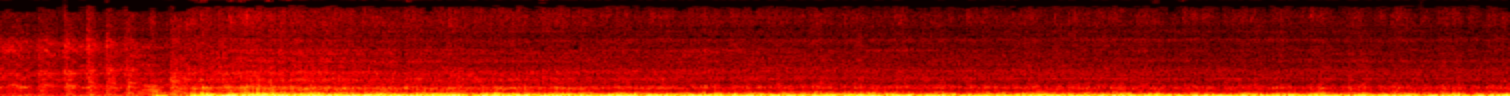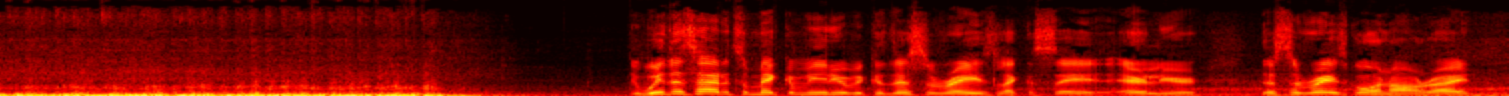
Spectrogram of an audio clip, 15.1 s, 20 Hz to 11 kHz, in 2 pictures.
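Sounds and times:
vee eight engine with choppy idle: 0.0 - 10.1.

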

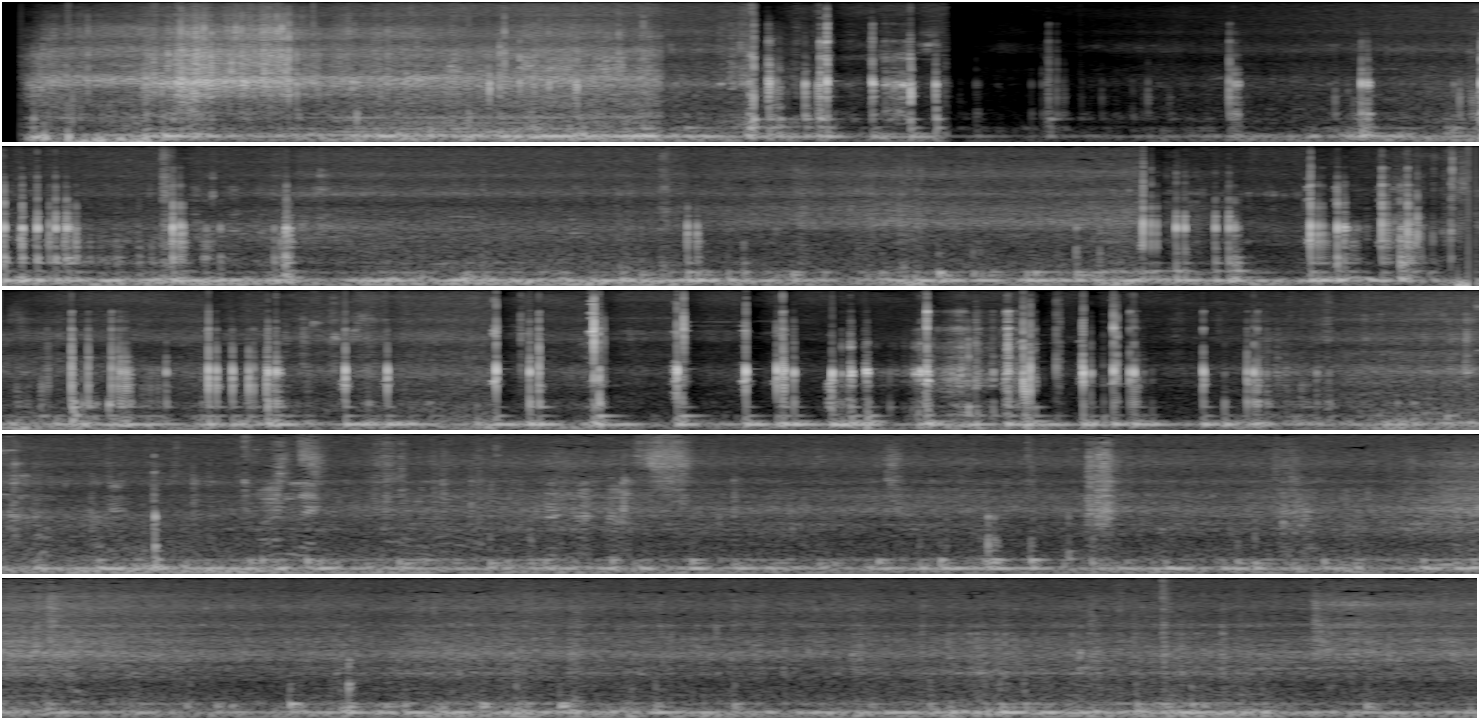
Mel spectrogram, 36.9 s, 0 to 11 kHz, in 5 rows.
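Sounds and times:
spray and wind: 0.1 - 3.8, 6.4 - 36.9
outboard motor running: 0.1 - 36.9
sharp knocks and clatters: 0.8 - 9.0, 10.7 - 29.9.

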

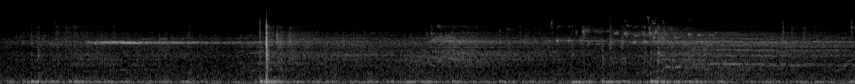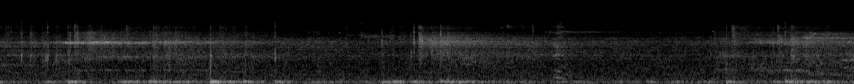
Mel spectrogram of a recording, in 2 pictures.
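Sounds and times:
short whistle tone: 0.9 - 2.4.

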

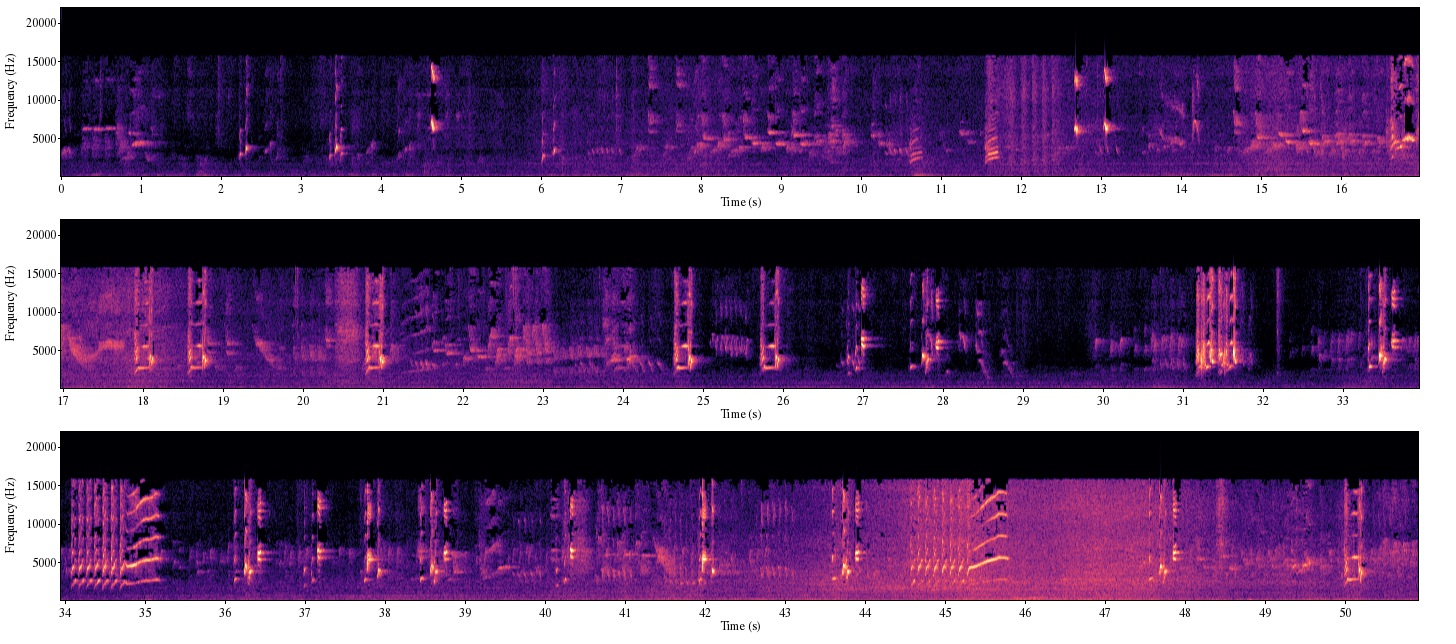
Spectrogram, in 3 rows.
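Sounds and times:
goldfinch twittering and trilling: 33.3 - 45.9, 47.5 - 50.9.

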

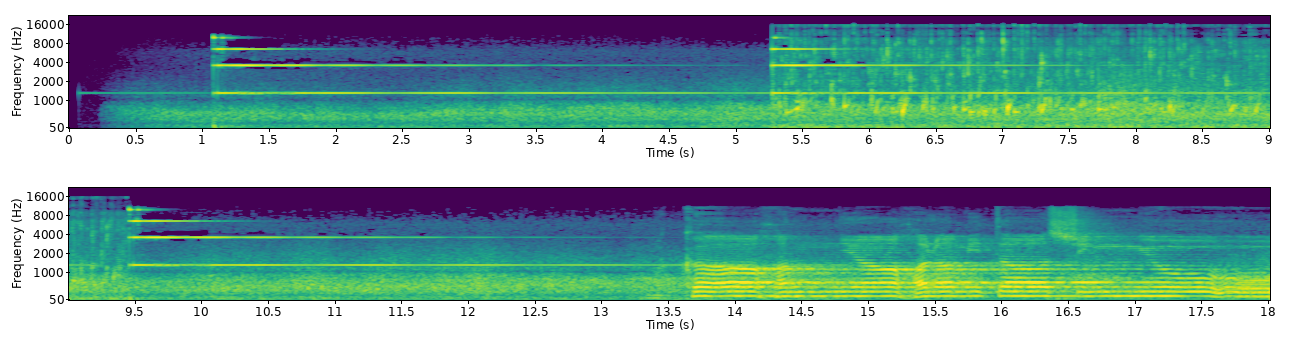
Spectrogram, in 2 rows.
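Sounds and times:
water splashing and trickling: 5.3 - 9.6.

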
